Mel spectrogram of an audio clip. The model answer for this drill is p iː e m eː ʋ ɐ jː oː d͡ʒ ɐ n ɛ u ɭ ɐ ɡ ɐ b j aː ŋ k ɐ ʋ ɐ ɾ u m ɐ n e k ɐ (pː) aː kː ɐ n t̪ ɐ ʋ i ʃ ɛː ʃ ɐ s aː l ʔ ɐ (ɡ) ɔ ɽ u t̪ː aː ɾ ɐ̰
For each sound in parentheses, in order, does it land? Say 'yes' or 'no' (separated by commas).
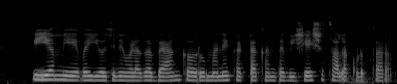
no, no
